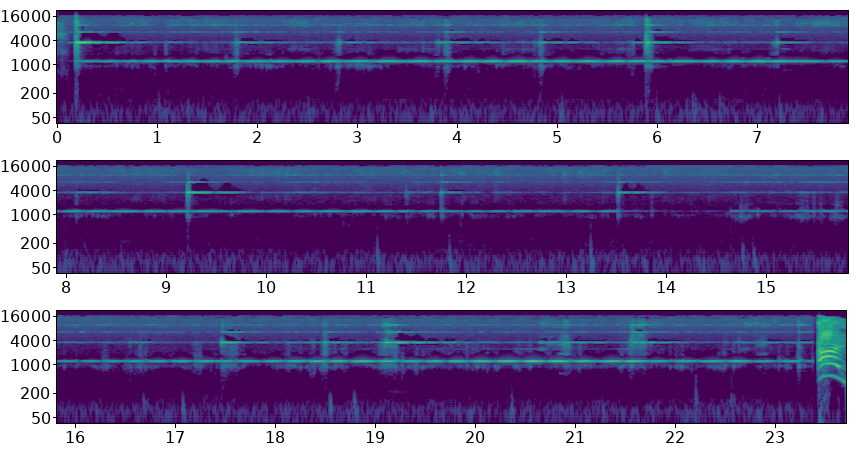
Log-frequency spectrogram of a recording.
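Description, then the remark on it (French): A copper singing bowl rubbed with a wooden mallet gives a steady, ringing tone with high shimmering overtones, swelling and dipping slightly over about twenty seconds, with a faint low rumble underneath. “Eh bien, tu le fais tourner contre le bord extérieur du bol, et au bout d'un moment, le bol se met à chanter.”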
